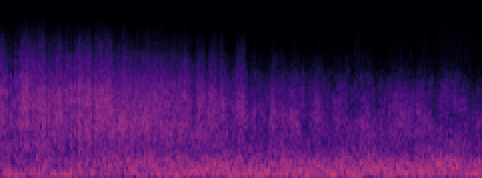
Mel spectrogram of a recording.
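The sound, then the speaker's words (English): A bomb drop sound effect: a loud, continuous, rumbling roar like a big explosion, sustained evenly without a break. “I'm gonna make sure you get this quality bomb drop.”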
